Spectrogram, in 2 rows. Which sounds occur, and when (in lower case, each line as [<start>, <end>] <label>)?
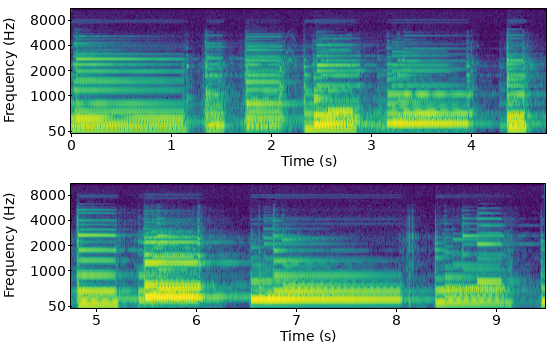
[0.00, 9.45] music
